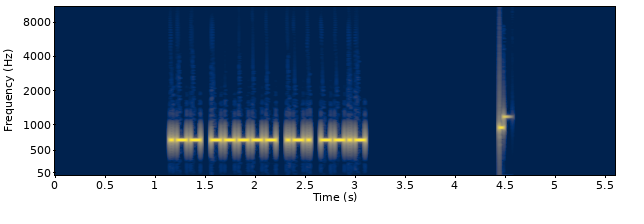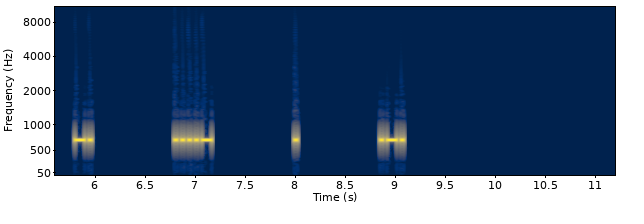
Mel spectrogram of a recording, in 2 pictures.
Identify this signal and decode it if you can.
Morse code, heard as a keyed tone, about 36 wpm, spaced as for 15 wpm, 700 Hz. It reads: W0RQ N4ER
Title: USA Call Signs - 4 Characters - 8x Character Spacing - 35wpm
